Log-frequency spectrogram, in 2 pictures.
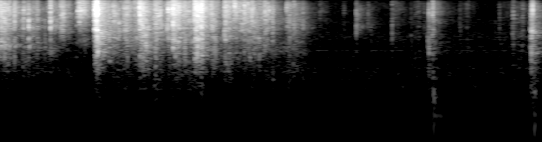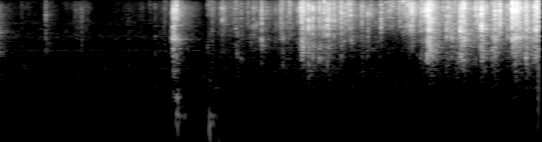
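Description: Plastic trading-card pack wrapper crinkling and tearing in two stretches, about a second in and again near the end, with a few light taps between.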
